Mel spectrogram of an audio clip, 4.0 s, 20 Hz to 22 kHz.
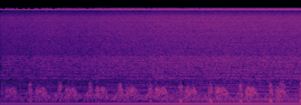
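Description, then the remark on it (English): A recording of a baby girl's fetal heartbeat while still inside her mother, made over 22 years ago and played on the radio: a rapid, steady run of whooshing thumps, roughly two per second, over a constant low electrical hum, with no voices. “And that's when she was still inside her mother. That was her little heartbeat.”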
